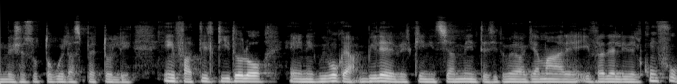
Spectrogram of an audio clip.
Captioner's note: Italian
